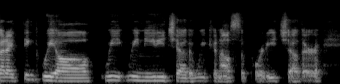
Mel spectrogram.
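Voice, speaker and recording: Woman, medium pitch. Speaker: obstetrician-gynecologist doctor. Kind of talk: presentation to an online audience. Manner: fast.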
